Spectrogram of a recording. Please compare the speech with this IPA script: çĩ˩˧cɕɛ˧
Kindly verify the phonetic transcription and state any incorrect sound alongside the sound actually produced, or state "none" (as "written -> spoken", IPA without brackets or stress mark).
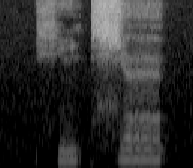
none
